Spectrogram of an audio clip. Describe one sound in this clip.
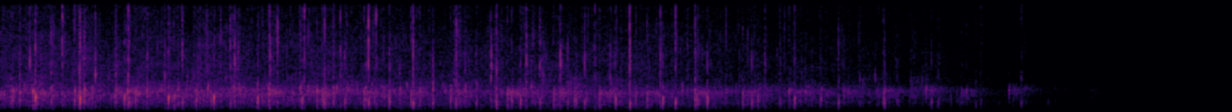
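An audience claps in a large echoing hall, then the clapping dies away.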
